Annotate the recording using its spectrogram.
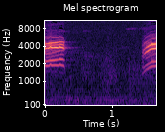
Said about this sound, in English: Hermit thrushes, like other songbirds, broadcast a variety of calls. Call notes can signal many things: alarm at a predator, or aggression toward a rival. Or they may simply maintain contact between members of a pair or flock.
